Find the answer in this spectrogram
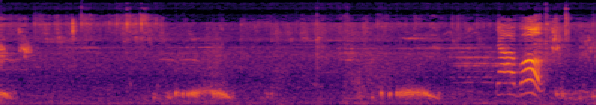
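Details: A pet pigeon in Bangladesh gives low, soft, rolling coos while a child feeds it leaves, with a person's voice talking nearby.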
